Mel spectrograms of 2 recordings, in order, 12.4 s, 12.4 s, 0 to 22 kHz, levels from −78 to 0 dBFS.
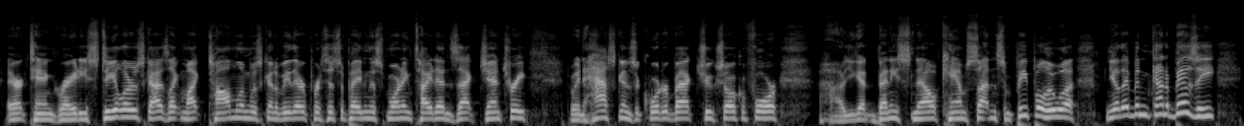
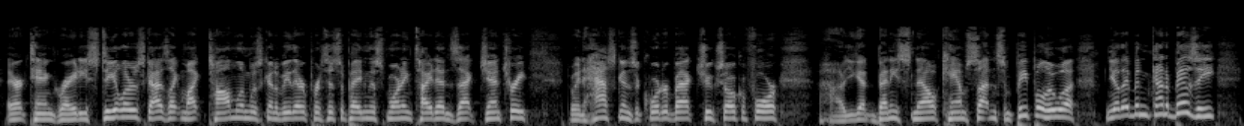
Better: first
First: none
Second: garbled, watery; slightly; nothing above 9 kHz

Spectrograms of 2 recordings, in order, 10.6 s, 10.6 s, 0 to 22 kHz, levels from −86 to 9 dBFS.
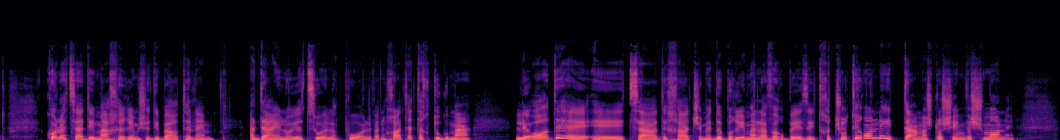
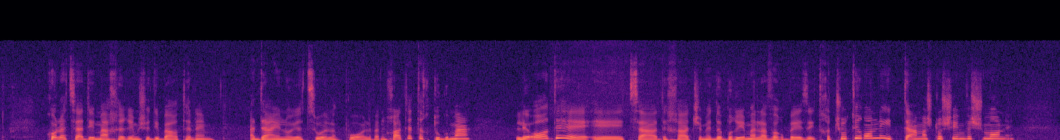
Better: first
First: none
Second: hiss; faint; throughout; 25 dB below the speech

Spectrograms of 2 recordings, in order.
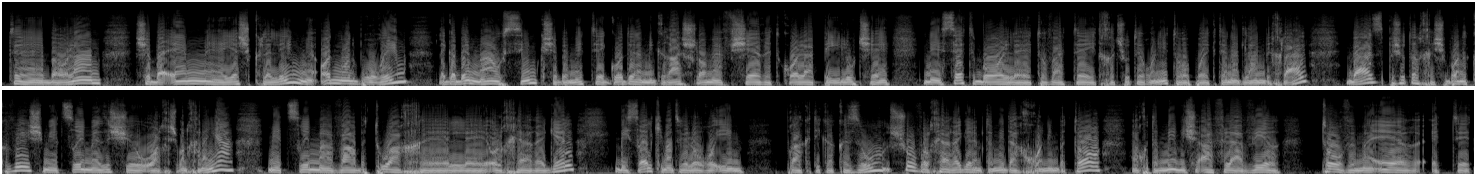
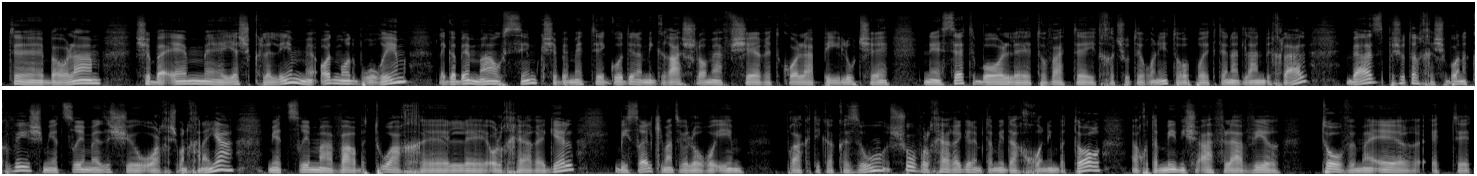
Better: second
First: distortion; heavy; 20% of the sound clipped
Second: none

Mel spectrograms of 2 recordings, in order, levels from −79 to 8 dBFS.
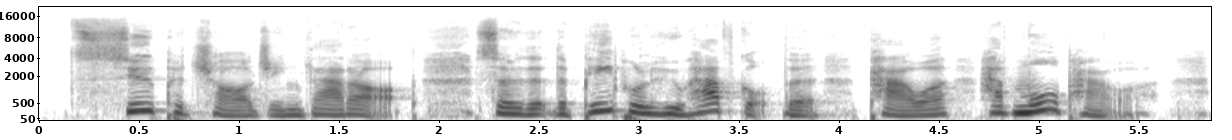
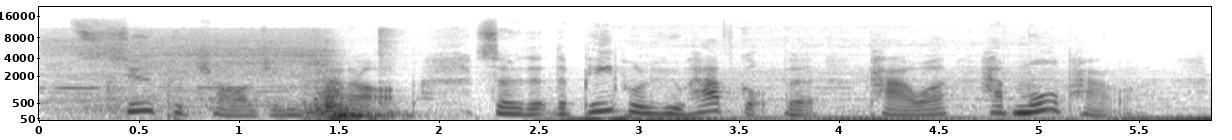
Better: first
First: none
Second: traffic noise; very loud; throughout; as loud as the speech

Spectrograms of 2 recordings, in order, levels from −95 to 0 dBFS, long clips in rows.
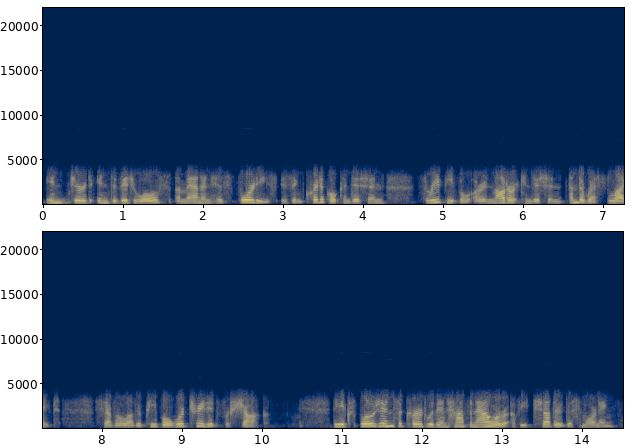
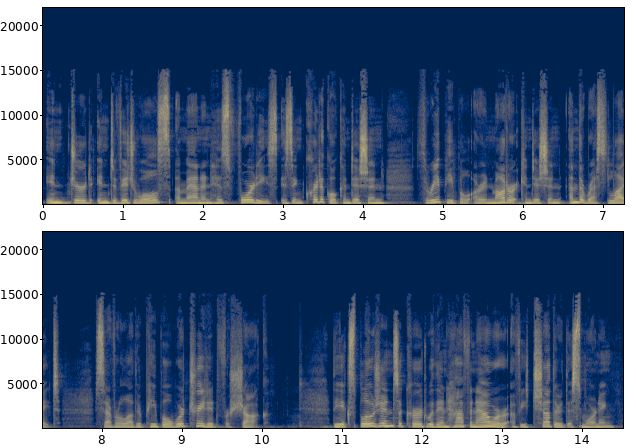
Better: second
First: phone-call audio; poor line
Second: none

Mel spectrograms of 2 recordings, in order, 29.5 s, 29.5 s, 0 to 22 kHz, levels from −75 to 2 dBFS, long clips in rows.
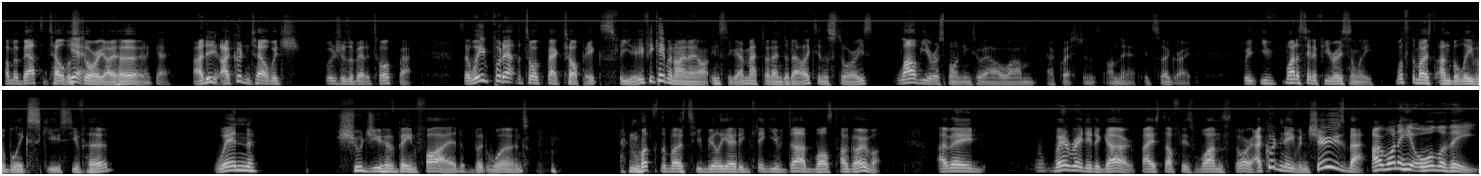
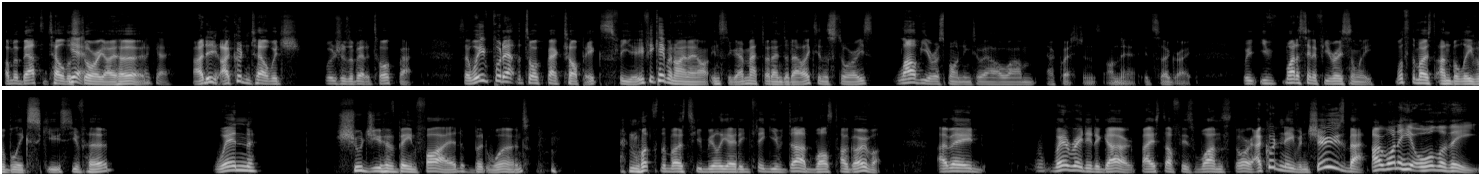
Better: second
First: high-pitched whine; noticeable; throughout; 8.5 kHz, 15 dB below the speech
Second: none

